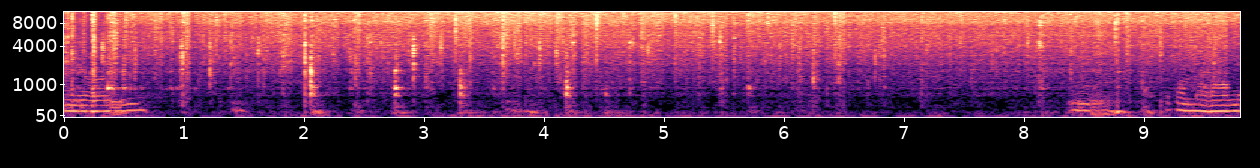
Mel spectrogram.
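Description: Onion and ground meat for lumpia shanghai sizzle steadily in hot oil in a pan, with repeated close scraping strokes of a spatula stirring throughout.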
